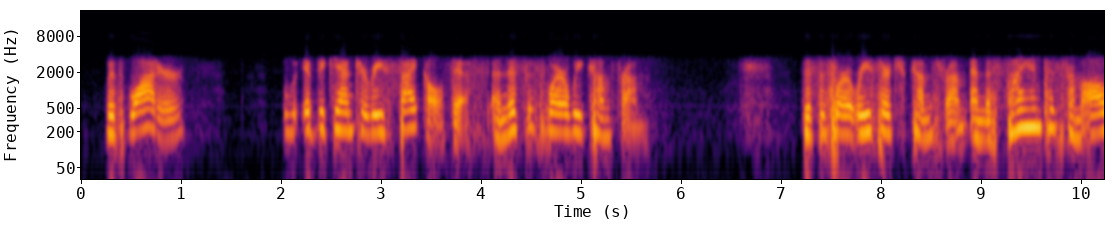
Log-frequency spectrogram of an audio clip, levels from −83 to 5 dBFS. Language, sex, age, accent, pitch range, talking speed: English, female, 50-69, American, 175-220 Hz, 145 wpm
